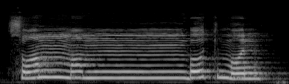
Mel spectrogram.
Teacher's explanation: حلم بہذا صم بکمن, اس میں سواد کو ہم نے پر پڑا, میم کے ساتھ ملایا, پھر میم کے اوپر 2 پیش میں غنہ کیا میم سے بدل کر, اور بکمن میں کاف کو باریک پڑھنا ہے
